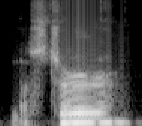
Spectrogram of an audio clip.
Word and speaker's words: Nostr: Is it Nostr, Nostr? How do I pronounce it?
